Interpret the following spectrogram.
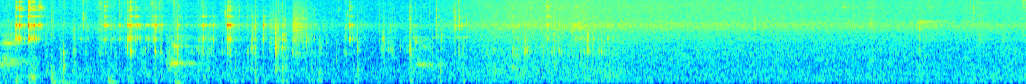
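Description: Dry dog kibble clinking and rattling against a ceramic bowl, a quick run of small clicks over the first four seconds or so, then only a faint steady hiss.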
